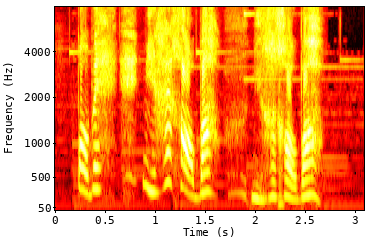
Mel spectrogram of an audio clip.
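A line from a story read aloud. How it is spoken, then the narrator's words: Breathless panting question. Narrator (Chinese): 他们气喘吁吁地问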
